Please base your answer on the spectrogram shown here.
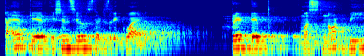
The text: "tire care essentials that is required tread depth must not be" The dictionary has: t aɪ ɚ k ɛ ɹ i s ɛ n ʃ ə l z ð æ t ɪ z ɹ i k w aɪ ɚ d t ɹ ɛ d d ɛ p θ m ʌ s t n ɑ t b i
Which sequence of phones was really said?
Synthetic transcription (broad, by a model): t aɪ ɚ k ɛ ɹ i s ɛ n s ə l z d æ t ɪ z ɹ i k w aɪ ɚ d t ɹ ɛ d d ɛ p t m ʌ s t n ɑ t b i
